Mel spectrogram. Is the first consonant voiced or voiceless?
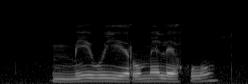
voiced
